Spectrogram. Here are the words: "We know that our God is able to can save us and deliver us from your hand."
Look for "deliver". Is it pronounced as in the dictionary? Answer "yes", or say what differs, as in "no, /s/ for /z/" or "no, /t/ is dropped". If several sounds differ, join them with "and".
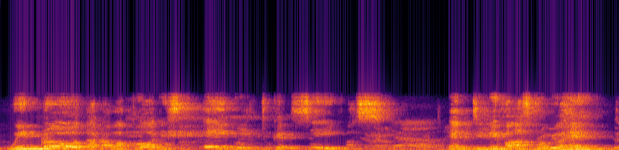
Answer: yes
